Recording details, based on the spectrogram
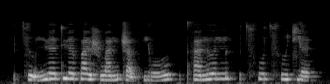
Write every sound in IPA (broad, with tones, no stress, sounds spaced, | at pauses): t͡s ɹ̩˨˩ n̪ ɥ ɛ˥ t̪ ɥ ɛ˥˧ p a˥˩ ɪ̯ ʂ w a˧˥ n ʈ͡ʂ ɑ̰˨˩ ʊ̯ pʰ j o˧˥ ʊ̯ | t̪ʰ a˧˥ n ə˥ n | t͡sʰ u˥ t͡sʰ ɹ̩˥ t͡ɕ j ɛ˨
